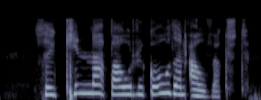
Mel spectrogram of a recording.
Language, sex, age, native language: Icelandic, female, 9, Icelandic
